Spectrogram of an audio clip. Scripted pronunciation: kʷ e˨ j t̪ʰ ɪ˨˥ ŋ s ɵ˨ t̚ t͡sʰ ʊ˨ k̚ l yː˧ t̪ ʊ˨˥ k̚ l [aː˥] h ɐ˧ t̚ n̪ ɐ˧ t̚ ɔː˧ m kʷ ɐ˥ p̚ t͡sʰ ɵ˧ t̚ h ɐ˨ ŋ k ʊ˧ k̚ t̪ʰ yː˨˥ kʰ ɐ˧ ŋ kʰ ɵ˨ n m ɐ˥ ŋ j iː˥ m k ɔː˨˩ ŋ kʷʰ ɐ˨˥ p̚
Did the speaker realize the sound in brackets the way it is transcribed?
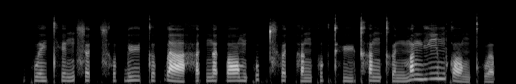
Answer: no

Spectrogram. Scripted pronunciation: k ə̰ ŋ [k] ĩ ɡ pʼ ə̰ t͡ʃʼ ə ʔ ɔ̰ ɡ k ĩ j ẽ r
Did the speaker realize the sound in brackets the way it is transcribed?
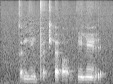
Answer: no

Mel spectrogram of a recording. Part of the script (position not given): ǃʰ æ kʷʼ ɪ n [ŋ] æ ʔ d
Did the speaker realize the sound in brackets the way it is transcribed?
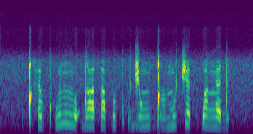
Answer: no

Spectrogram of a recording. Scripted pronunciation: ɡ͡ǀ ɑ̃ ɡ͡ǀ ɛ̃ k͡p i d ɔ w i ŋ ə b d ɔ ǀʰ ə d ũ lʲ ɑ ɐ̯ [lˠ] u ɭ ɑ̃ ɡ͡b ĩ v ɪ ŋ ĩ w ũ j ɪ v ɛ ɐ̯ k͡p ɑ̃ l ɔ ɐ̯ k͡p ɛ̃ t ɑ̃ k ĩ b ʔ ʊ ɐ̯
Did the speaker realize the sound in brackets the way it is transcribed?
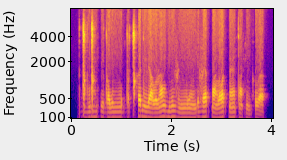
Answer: yes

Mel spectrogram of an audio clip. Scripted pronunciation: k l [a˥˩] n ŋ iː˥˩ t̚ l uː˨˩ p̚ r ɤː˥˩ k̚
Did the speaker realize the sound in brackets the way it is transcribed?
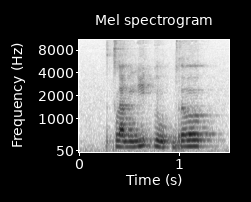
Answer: no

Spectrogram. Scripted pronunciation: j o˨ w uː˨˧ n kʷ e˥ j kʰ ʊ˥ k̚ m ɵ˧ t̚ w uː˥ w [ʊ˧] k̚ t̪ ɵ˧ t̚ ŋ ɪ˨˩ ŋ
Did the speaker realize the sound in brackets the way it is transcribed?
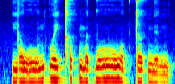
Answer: yes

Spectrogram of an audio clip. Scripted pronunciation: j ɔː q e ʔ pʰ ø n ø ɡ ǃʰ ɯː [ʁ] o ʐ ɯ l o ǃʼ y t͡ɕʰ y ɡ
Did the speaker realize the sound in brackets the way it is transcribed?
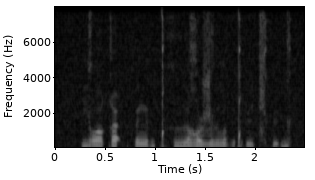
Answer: yes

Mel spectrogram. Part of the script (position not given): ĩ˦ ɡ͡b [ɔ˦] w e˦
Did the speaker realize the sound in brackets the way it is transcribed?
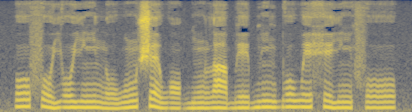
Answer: no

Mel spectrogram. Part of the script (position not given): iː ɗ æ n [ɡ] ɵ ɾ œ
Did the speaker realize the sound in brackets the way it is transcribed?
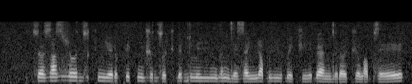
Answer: no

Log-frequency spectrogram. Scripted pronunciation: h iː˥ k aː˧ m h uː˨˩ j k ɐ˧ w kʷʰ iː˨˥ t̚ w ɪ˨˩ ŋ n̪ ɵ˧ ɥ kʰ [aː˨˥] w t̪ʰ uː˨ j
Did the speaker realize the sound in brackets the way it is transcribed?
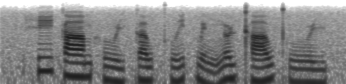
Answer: yes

